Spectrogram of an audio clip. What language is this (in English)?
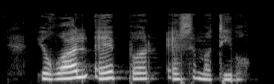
Galician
